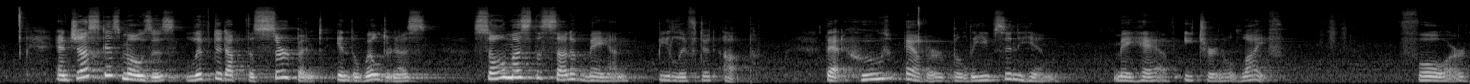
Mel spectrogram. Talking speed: 120 wpm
